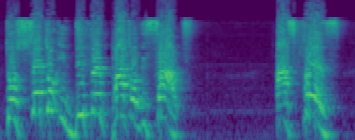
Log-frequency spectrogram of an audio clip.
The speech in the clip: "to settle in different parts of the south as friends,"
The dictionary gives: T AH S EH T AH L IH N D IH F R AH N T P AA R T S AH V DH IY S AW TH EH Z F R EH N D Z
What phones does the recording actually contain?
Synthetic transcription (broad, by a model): T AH S EH T AH L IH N D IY F R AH N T P AA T AH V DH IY S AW T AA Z F R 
